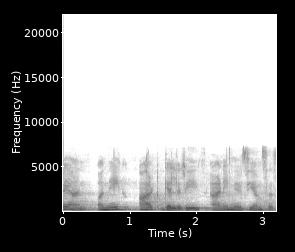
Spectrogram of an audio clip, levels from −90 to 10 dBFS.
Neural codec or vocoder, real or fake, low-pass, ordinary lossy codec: none; real; 7.2 kHz; none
